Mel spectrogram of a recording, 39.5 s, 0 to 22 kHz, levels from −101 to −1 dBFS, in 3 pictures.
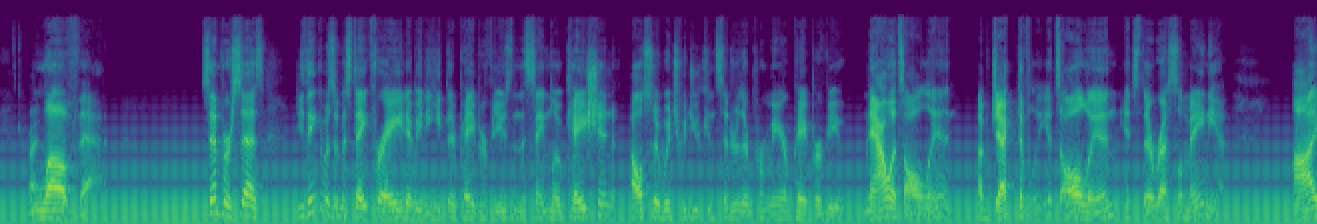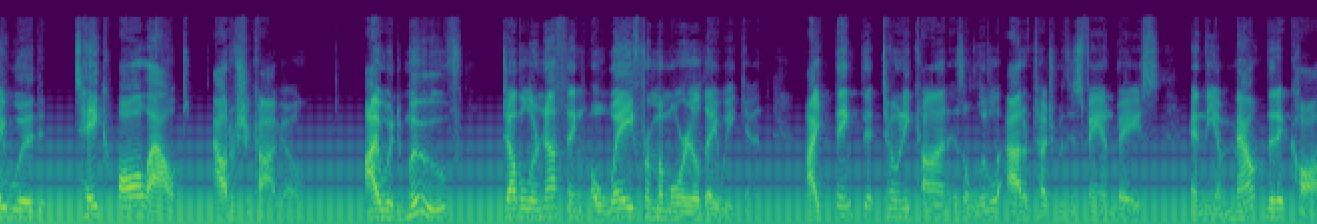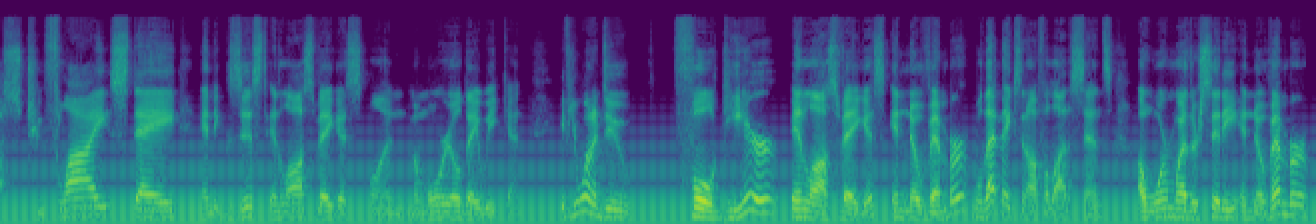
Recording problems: electrical hum; noticeable; throughout; 60 Hz, 15 dB below the speech

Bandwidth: 15.5 kHz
